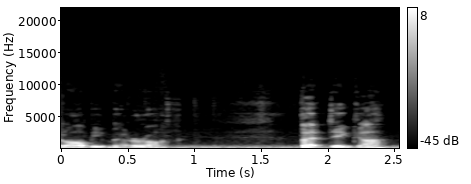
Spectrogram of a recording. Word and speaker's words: Degas: So I named this Degas $2. A lot of these artists, the letters of their last names, you never pronounce them.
